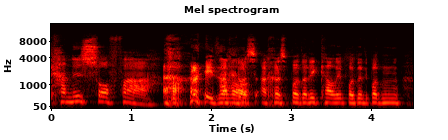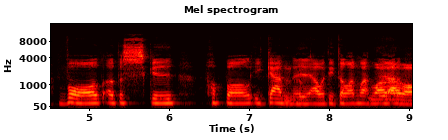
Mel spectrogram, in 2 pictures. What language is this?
Welsh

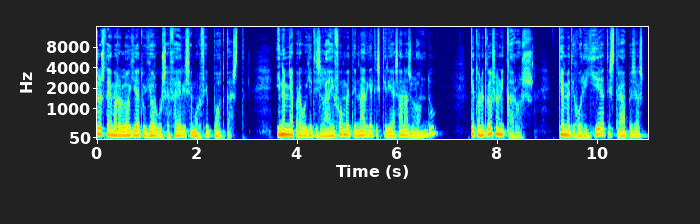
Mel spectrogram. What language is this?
Greek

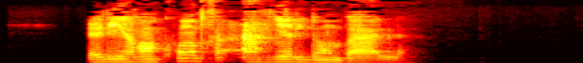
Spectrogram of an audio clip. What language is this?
French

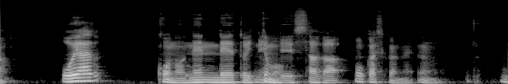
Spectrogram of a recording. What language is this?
Japanese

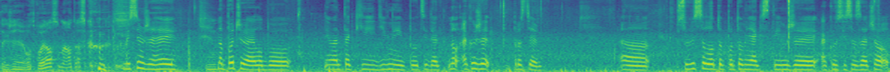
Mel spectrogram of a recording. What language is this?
Slovak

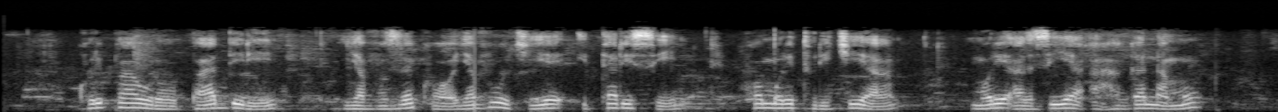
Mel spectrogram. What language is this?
Kinyarwanda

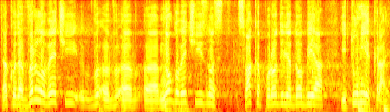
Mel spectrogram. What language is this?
Serbian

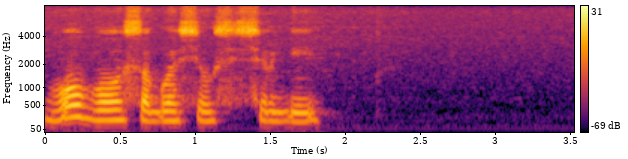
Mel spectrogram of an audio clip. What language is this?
Russian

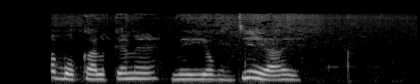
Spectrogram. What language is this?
Mundang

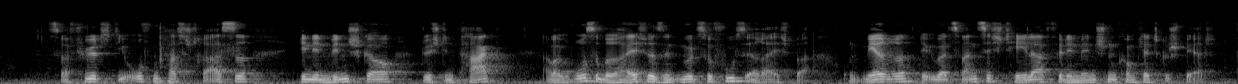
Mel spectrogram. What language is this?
German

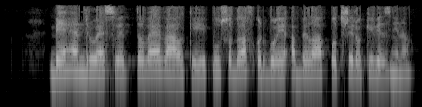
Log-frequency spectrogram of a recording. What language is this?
Czech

